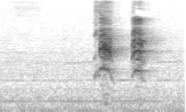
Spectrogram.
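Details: Two quick, piercing squeaks come from Donguri-chan, a prairie dog kept as a pet, during veterinary care in Nagoya. The brief high chirps are spaced a fraction of a second apart indoors.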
